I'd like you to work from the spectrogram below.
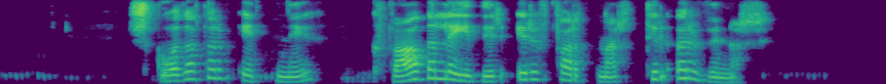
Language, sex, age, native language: Icelandic, female, 30-39, Icelandic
